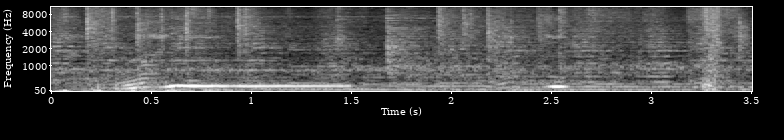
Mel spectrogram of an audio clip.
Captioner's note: humming along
